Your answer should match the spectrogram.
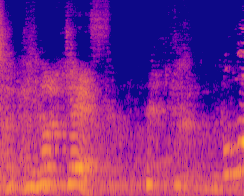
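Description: Speech: a person speaking a short phrase, then a brief pause.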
